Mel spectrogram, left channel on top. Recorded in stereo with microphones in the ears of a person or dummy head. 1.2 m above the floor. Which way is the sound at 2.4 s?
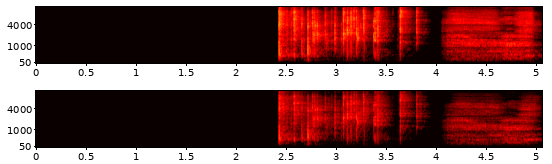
35° left (ahead or behind).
